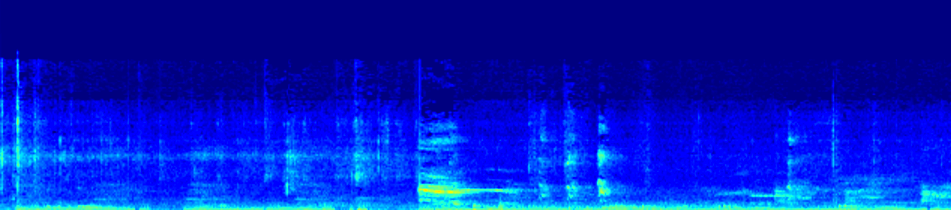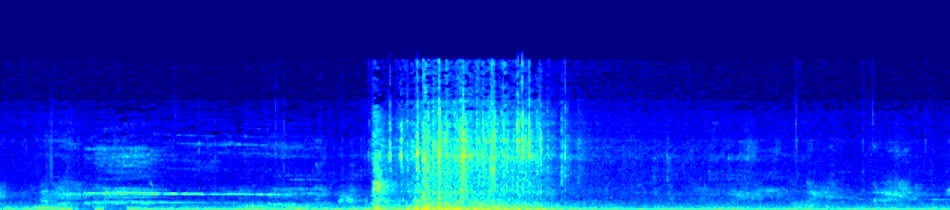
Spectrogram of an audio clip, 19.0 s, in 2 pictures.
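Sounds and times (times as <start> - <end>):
birds calling: 0.0 - 11.2, 15.9 - 19.0
wings flapping: 13.2 - 15.5.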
